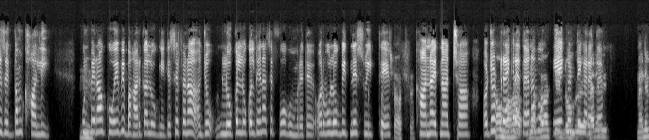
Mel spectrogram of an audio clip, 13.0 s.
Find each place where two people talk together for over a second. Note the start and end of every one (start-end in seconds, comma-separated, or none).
9.9-12.1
